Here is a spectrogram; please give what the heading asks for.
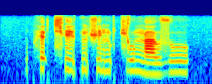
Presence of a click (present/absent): absent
